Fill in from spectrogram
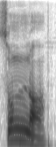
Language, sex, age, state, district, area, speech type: Bengali, male, 45-60, West Bengal, Nadia, rural, read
